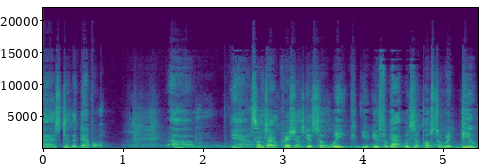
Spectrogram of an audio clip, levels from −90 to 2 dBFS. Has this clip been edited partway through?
no; 0 cuts

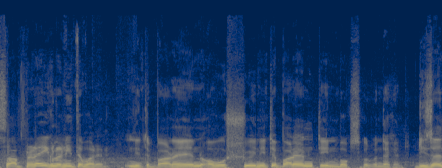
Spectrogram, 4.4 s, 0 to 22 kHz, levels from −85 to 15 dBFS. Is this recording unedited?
no; 1 cut; at 3.1 s

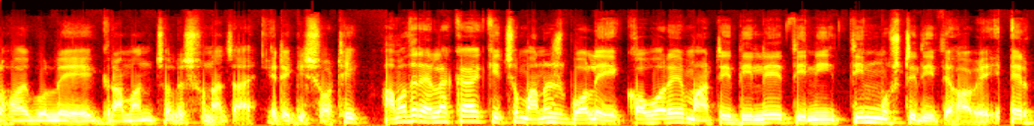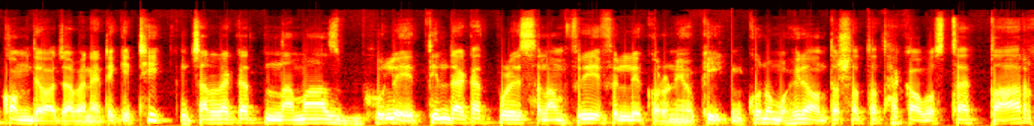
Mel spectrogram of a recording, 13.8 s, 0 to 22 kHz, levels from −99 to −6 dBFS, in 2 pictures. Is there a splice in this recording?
yes; 3 cuts; at 2.5 s, 8.1 s, 11.8 s

